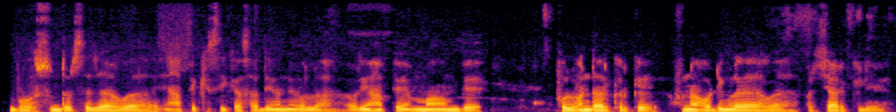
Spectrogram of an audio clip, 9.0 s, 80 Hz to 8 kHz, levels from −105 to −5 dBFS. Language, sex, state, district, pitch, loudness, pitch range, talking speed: Hindi, male, Bihar, Samastipur, 105 Hz, -19 LUFS, 100-105 Hz, 185 wpm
